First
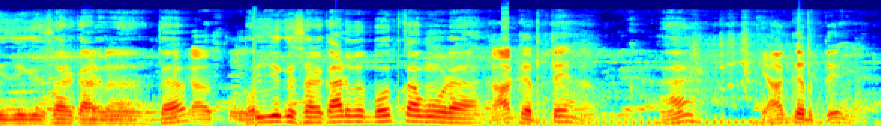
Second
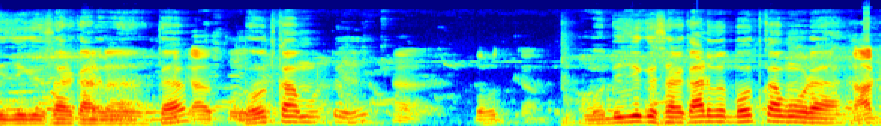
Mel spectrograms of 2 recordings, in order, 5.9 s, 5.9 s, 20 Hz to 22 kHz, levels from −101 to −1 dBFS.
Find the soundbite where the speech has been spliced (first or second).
first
